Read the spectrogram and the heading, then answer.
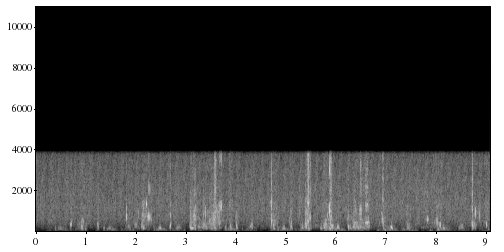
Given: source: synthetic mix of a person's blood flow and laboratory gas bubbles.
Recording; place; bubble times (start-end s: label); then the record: Doppler ultrasound of blood flow; precordium
0.68-0.75 s: bubbles
0.88-1.05 s: bubbles
1.22-1.29 s: bubbles
1.79-2.34 s: bubbles
2.65-2.74 s: bubbles
3.05-3.74 s: bubbles
3.86-3.96 s: bubbles
3.99-4.09 s: bubbles
4.30-4.37 s: bubbles
4.66-4.83 s: bubbles
5.06-5.16 s: bubbles
5.31-5.54 s: bubbles
5.69-6.00 s: bubbles
6.21-6.70 s: bubbles
6.91-7.00 s: bubbles
7.81-7.88 s: bubbles
8.00-8.14 s: bubbles
8.70-8.93 s: bubbles
8.98-9.06 s: bubbles
From the record:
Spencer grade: 3 (all of the cardiac periods contain showers or single bubble signals, but not dominating or overriding the cardiac motion signals); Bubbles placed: only in the low amplitude regions of the cardiac cycle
